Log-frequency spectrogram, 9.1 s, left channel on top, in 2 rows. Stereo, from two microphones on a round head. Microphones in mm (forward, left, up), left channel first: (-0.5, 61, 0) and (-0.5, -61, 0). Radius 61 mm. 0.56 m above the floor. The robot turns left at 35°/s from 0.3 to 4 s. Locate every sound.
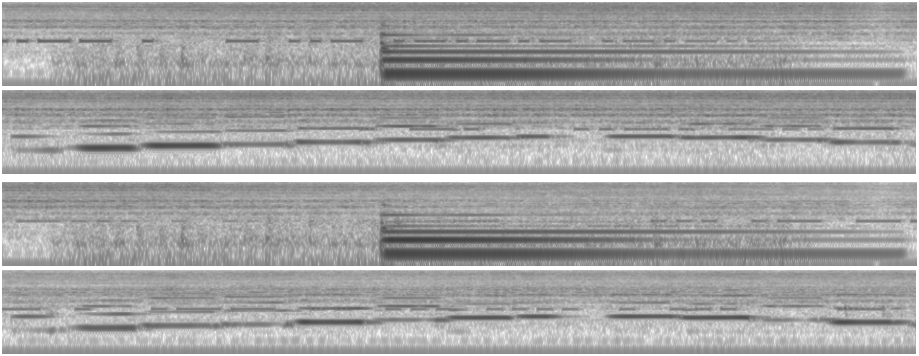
0.0 s running water: 155° right, 1.4 m; by 9.2 s 75° left, 1.4 m
1.9 s a guitar: 90° left, 1.2 m; by 4.5 s 15° left, 1.2 m
4.6 s a flute: 30° left (ahead or behind), 3 m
